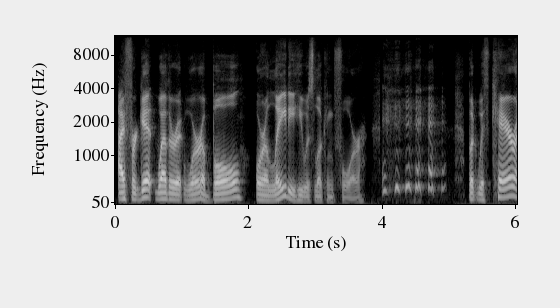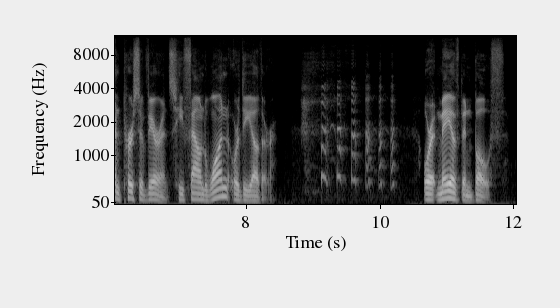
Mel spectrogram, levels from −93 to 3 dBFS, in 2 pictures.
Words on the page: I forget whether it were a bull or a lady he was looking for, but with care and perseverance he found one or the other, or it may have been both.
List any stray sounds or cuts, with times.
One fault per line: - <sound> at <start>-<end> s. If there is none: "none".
- laugh at 4.0-5.0 s
- laugh at 8.8-10.4 s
